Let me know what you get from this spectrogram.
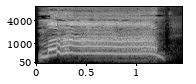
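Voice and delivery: high, loud mock wail of Mom; hammed-up hysterical cry for mom; hysterical shout. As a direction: yell it like a panicked son. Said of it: "and he is hysterical".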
